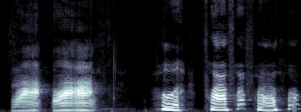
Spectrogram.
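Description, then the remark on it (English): A duck-call horn blows loud, nasal quacks: two drawn-out honks, a pause, then four quicker quacks in an uneven burst. “I haven't done the horn in a while.”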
